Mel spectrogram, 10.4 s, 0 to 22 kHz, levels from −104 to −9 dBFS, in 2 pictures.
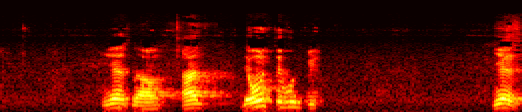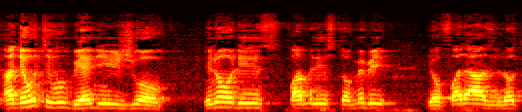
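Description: No technical faults are audible.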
